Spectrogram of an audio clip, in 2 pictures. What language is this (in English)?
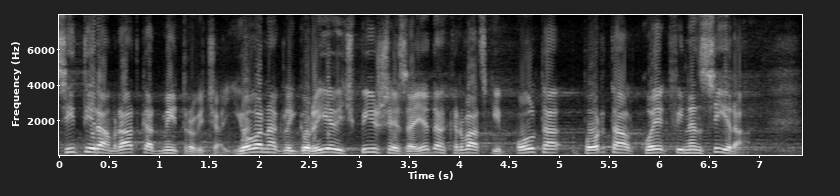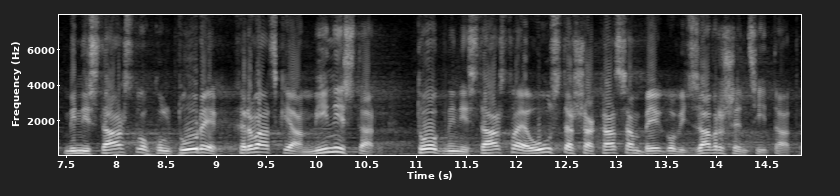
Serbian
